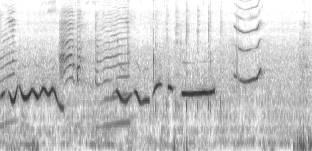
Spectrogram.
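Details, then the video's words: Talking Indian ringneck parakeet alternating a quavering whistle with harmonic, speech-like syllables, then a held flat tone and a high rising squeak, with clicks and faint background rumble. "Indian Ringneck Parrot 🦜Talking"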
